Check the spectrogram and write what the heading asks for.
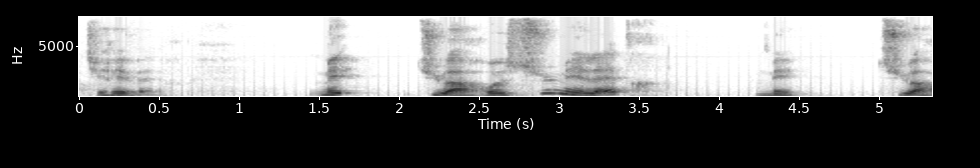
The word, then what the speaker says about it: reçu: Olha a pronúncia do reçu. Reçu. Reçu, que é o passado de recevoir. Receber em francês, recevoir. Tu as reçu, j'ai reçu. Então, para fazer esse U, faz a boca do O e fala I.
